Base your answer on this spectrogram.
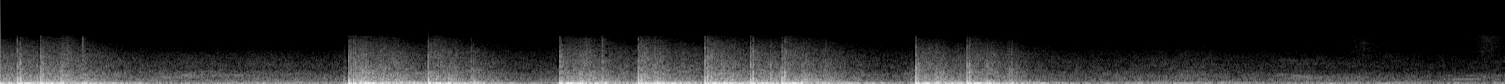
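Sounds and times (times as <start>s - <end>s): fireworks booming: 0.0s - 2.1s, 3.0s - 12.6s.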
